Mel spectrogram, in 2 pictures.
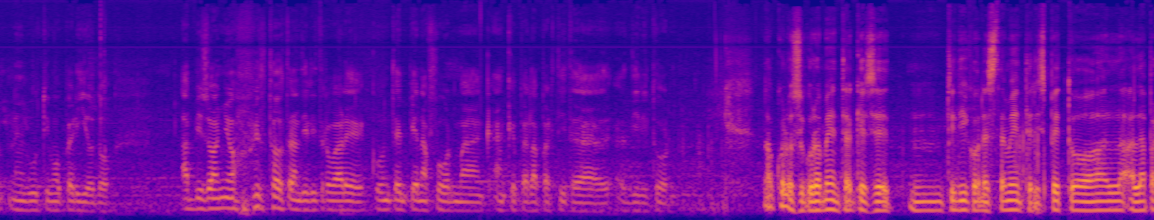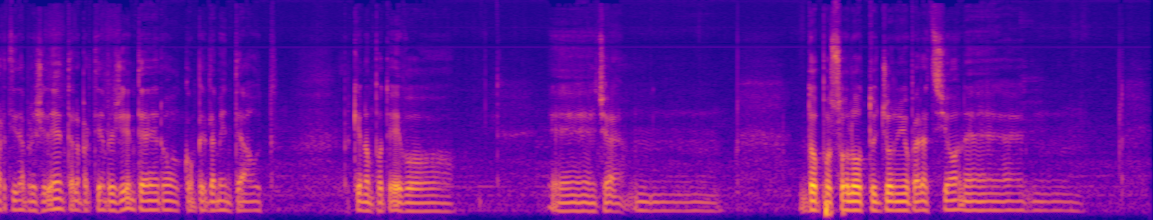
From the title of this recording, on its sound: PRESS CONFERENCE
